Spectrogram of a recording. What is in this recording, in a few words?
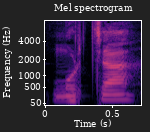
"qurca", Apatani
